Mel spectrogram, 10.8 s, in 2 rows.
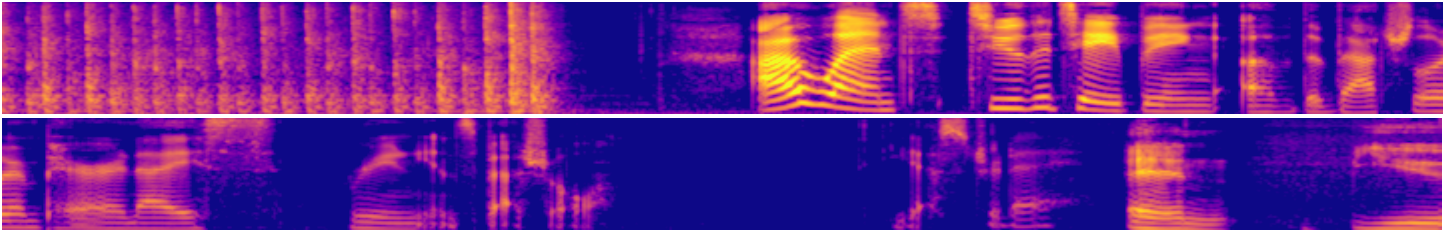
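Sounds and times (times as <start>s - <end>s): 
drum-roll tapping by hand on a hard surface: 0.0s - 2.2s
speech: 2.9s - 7.8s, 8.8s - 10.7s.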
